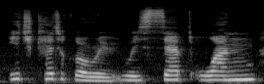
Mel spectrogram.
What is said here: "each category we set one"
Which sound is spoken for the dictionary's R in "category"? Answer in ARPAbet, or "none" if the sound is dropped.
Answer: R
